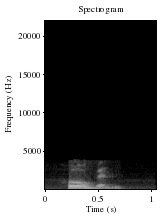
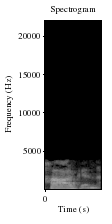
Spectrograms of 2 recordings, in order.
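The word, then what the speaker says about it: Hoggan: Hogan. Some people pronounce that Hagen. I don't know, H-O-G-G-A-N. I'm going to call it Hogan, because it's not a German name.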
